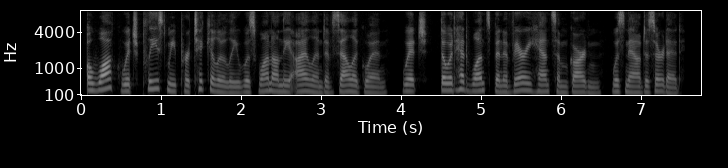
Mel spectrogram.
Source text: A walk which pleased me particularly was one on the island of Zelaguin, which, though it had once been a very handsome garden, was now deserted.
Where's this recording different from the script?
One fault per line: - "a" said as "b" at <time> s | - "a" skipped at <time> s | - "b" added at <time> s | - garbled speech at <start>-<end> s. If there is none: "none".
none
